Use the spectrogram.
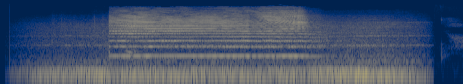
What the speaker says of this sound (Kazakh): Пойызбен саяхаттаймыз.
